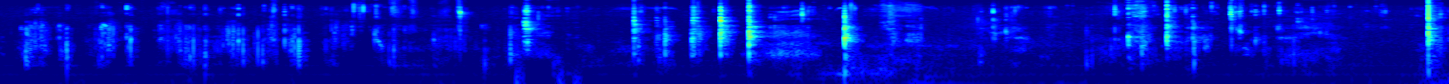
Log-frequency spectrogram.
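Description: A person chewing food with the mouth close to the microphone. A metal spoon clicks and scrapes against a metal serving dish at irregular moments, loudest around the middle.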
